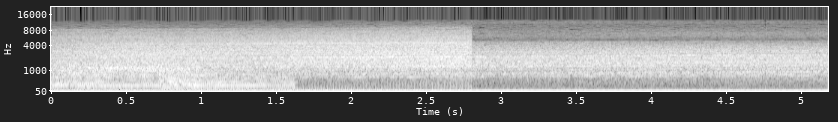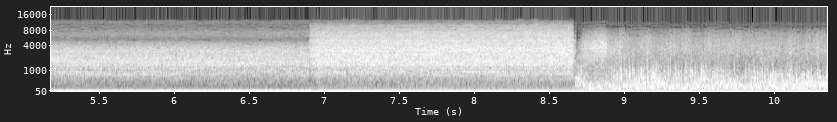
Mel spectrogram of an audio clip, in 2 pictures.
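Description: Steady rushing noise of an aircraft in flight, changing in tone twice, with a few low music notes dying away in the first second and a half. Near the end it gives way to a rougher, deeper rumble.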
